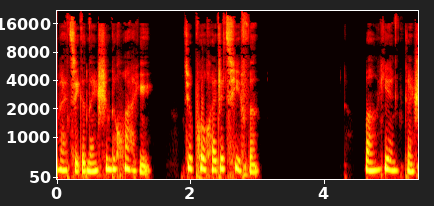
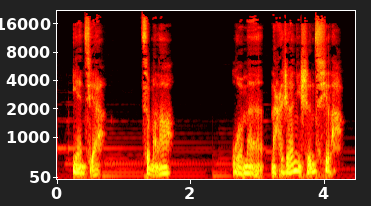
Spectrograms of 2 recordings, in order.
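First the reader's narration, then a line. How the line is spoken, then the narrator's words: Desperate, through gritted teeth. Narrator (Chinese): 王艳的声音透着一丝的绝望感，咬牙切齿地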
